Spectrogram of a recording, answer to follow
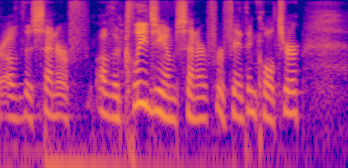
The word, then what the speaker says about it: Collegium: I won't screw up can you can you pronounce it properly collegium yes not collegium I've even heard hard my collegium I heard yeah but I'm sticking with collegium but come on give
